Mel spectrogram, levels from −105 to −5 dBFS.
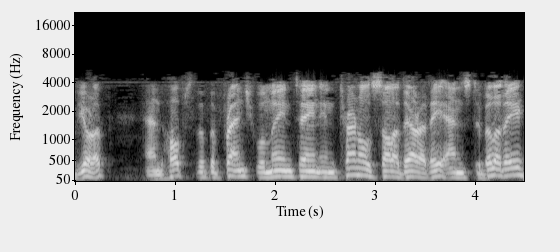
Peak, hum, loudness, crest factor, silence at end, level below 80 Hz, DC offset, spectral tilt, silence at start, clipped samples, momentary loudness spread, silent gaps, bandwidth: -8 dBFS; none; -24 LUFS; 16 dB; 0 s; -68 dBFS; under 0.1%; -3 dB/octave; 0 s; under 0.1%; 8 LU; none; 5.4 kHz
